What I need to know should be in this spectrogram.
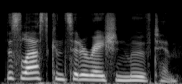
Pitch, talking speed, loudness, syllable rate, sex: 210 Hz, 165 wpm, -17 LUFS, 5.9 syllables/s, female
